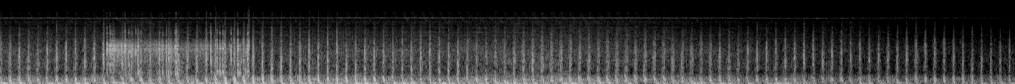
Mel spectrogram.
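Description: Helicopter rotor blades beating in a rapid, even pulse, with a short noisy burst about a second in; the beating fades out gradually over the last few seconds.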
